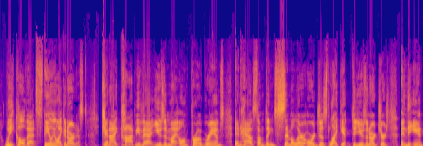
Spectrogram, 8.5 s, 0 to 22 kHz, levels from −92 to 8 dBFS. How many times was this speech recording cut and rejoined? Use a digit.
1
